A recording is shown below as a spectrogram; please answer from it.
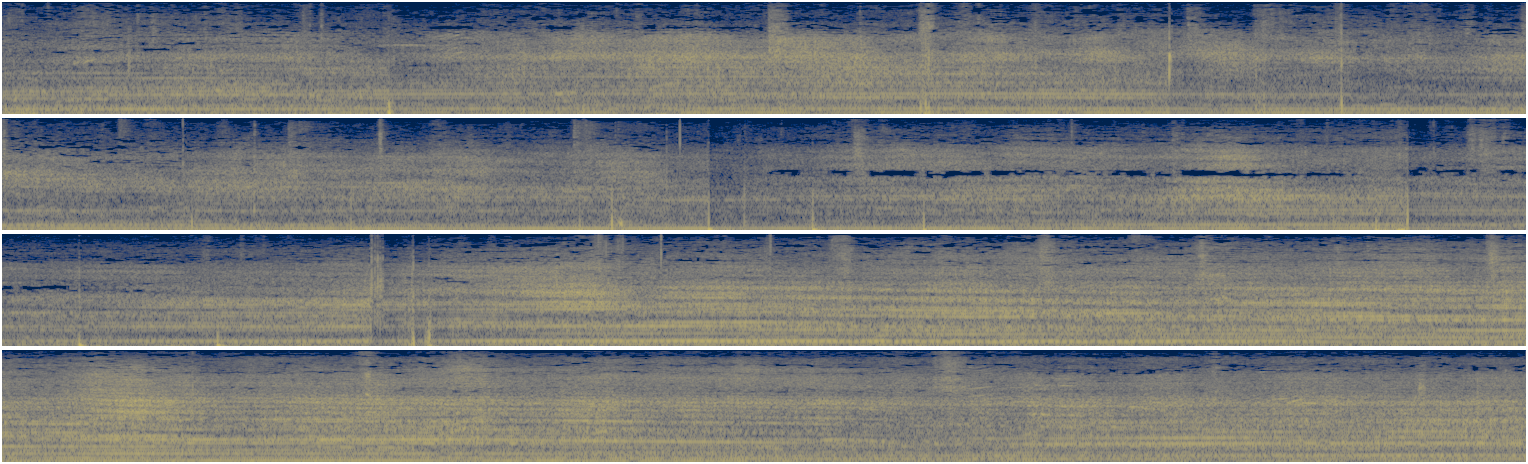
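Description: Small propeller engine of a powered paraglider (paramotor) droning steadily in flight, its pitch shifting a little in the second half. A few sharp clicks are scattered through the middle.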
